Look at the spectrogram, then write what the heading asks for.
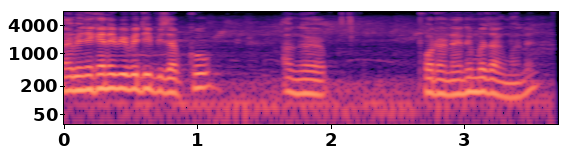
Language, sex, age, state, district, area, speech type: Bodo, male, 60+, Assam, Udalguri, urban, spontaneous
